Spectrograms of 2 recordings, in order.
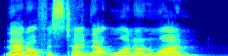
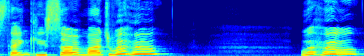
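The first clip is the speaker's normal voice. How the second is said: mock cheer; 8 semitones higher, 4 dB louder than usual. Mock celebrating a long wait.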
